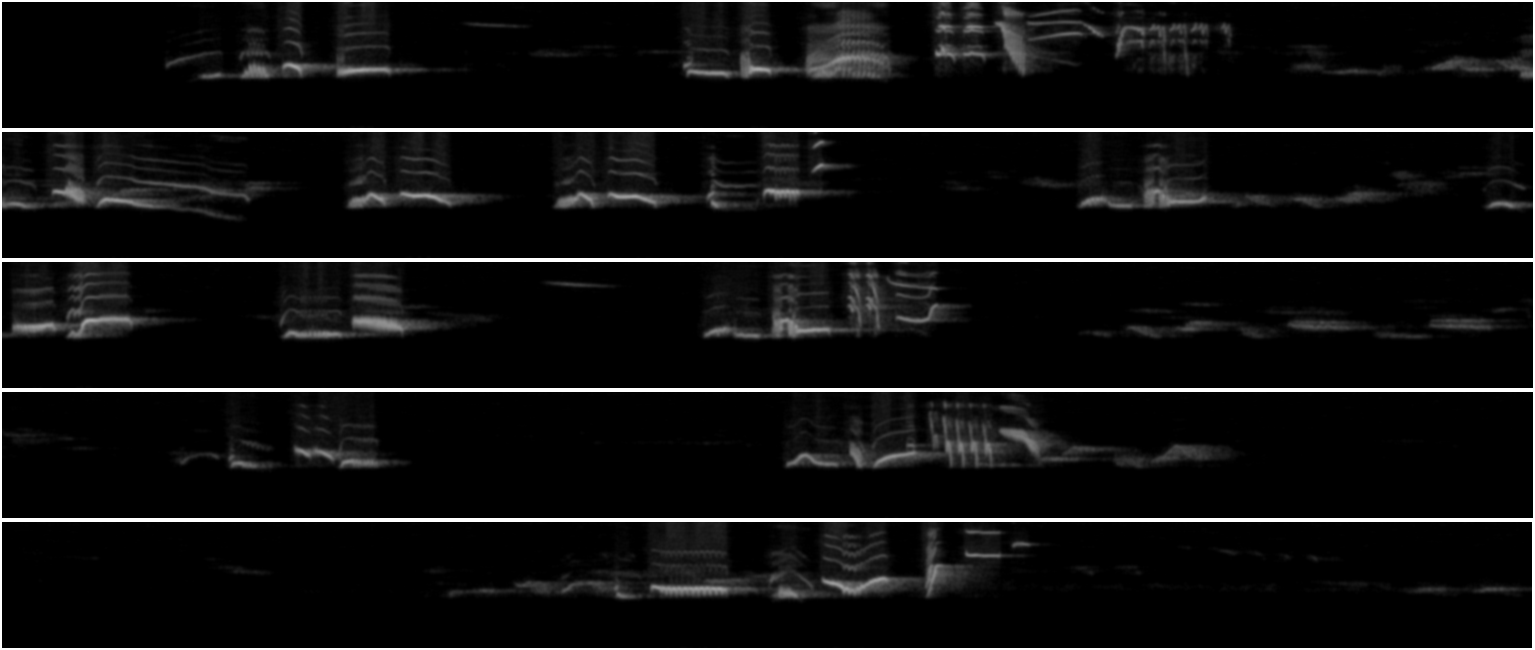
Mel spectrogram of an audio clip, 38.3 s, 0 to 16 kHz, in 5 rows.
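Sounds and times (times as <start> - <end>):
common blackbird singing: 0.8 - 25.0, 26.2 - 29.2, 32.7 - 38.2.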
